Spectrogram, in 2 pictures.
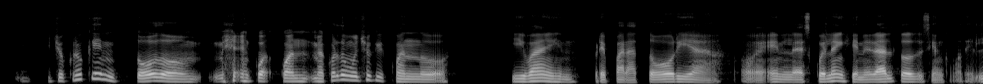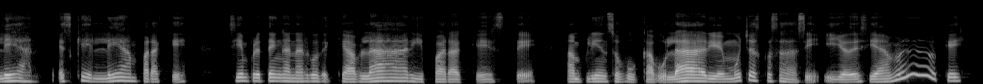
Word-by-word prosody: Mm. - - -24 0.2
Yo 155 +1 -7
creo 225 +3 -3
que 260 +2 -3
en 190 - -2
todo, 140 -5 +3
me 155 +2 -5
cua 150 0 +1
cuan 140 -1 0
me 140 - -1
acuerdo 195 +9 0
mucho 190 +1 -1
que 180 -5 -6
cuando 120 -3 -1 0.6
iba 145 +3 +3
en 120 -3 -3
preparatoria 110 0 -1
o - - -7
e - - -4
en 120 -2 -2
la 110 0 +1
escuela 125 +7 +1
en 155 - 0
general, 120 +1 +2
todos 125 -2 +3
decían - - -7
como - - -15
de: - - -12
"Lean, 140 -2 +1
es 145 +5 -4
que 170 -5 -1
lean 155 +5 +1
para 135 -4 -1
que 125 +2 -7 0.4
siempre 165 -2 +1
tengan 155 -2 +2
algo 145 +1 +1
de - - -5
qué 135 - -3
hablar 155 +5 +3
y 130 -3 -2
para 120 -2 0
que, 115 0 -6
este, 115 - -6 0.3
amplíen 130 +1 0
su 130 -3 -2
vocabulario", 130 +4 +4
y - - +1
muchas 165 +7 0
cosas 150 -3 -3
así, 110 - -5
y - - -4
yo 115 -1 +3
decía: 125 +1 +1
"Oh, 405 - +1
okey", 165 -8 -3
140 Hz, 170 wpm, -26 LUFS, 125-155 Hz, 0.6 s, vocabulario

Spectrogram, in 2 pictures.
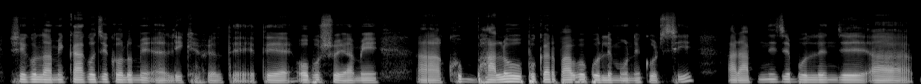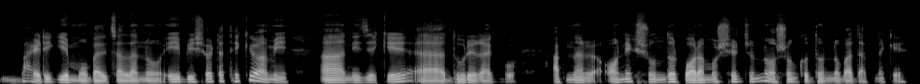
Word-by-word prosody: সেগুলো 115 -1 +3
আমি 110 +1 -1
কাগজে-কলমে 110 -2 +3
অ্যা 95 - -1
লিখে 90 +2 -4
ফেলতে। 90 0 -4 0.2
এতে 105 - -3 0.4
অবশ্যই 105 -3 +1
আমি 95 +1 0 0.6
আ - - +3 0.3
খুব 130 - -2 0.2
ভালো 110 +3 +5
উপকার 115 -2 +2
পাবো 110 +1 +4
বলে 100 -1 +4
মনে 95 +1 -1
করছি। 100 +4 -3 0.5
আর 105 - +2
আপনি 115 +1 -5
যে 120 - +2
বললেন 105 0 +2
যে 105 0 +4 0.3
আ - - +2 0.6
বাইরে 100 +3 +1
গিয়ে 110 -2 +3
মোবাইল 95 0 +2
চালানো 95 -1 +1 0.2
এই 115 - +4
বিষয়টা 125 +4 -1
থেকেও 165 +5 0
আমি 110 -1 -1 0.5
আ - - +5 0.2
নিজেকে 105 0 -1 0.6
দূরে 105 0 +2
রাখব। 100 +8 -5 0.5
আপনার 105 -1 -2 0.3
অনেক 130 +4 -1
সুন্দর 110 +2 +1
পরামর্শের 110 +5 +2
জন্য 135 +4 -4
অসংখ্য 110 -2 -3
ধন্যবাদ 90 -2 -2
আপনাকে। - - -10
105 Hz, 140 wpm, -25 LUFS, 100-115 Hz, 0.6 s, ভালো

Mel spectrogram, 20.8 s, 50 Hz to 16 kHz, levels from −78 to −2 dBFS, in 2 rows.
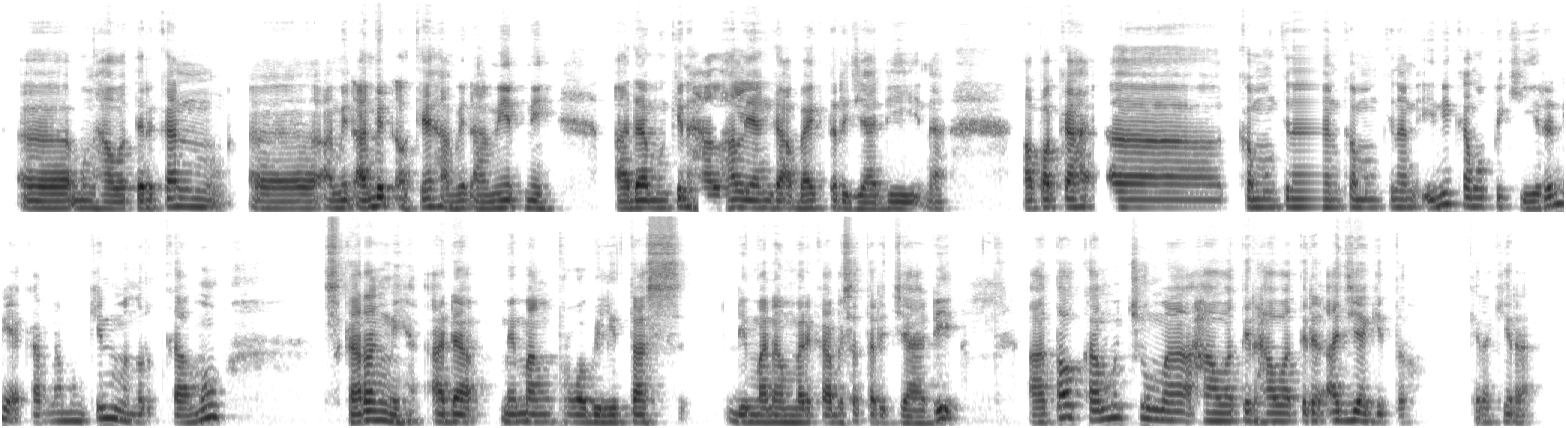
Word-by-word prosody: eee, 125 -1 +5
mengkhawatirkan, 125 +3 +2 0.5
eee, 120 0 +1
amit-amit 135 +5 +4
oke, 140 - -1
amit-amit 120 +2 0
nih 120 -2 0 0.5
ada 120 +2 +7
mungkin 125 +3 -1
hal-hal 120 +3 +1
yang 130 - +4
enggak 125 -1 +2
baik 120 +1 +3
terjadi. 115 -2 -1 0.3
Nah - - -4 0.6
apakah, - - +3 0.2
eee, 135 -1 +1 0.2
kemungkinan-kemungkinan 140 -1 -3
ini 170 +7 0
kamu 150 -1 0
pikirin 150 +1 -2
ya - - 0
karena 140 +3 -6
mungkin 145 +7 -1
menurut 130 -6 -5
kamu 165 - +1 0.8
sekarang 160 0 +4
nih 120 - -2 0.2
ada 130 0 +3
memang 130 0 +1
probabilitas 125 -1 +1 0.3
di 135 -4 -2
mana 125 0 +2
mereka 120 0 0
bisa 120 - -4
terjadi 115 -3 -1 0.5
atau 125 +13 +2
kamu 190 +1 0
cuma 165 -6 0
khawatir-khawatir 140 0 0
aja 155 +1 +3
gitu 130 -2 -8 0.4
kira-kira? - - -7
130 Hz, 125 wpm, -22 LUFS, 120-140 Hz, 0.8 s, ada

